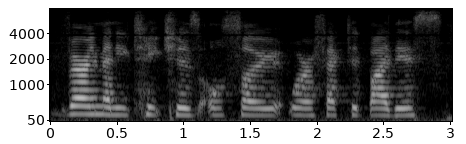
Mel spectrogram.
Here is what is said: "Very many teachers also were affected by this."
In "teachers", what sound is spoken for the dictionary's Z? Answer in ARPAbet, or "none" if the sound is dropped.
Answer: Z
